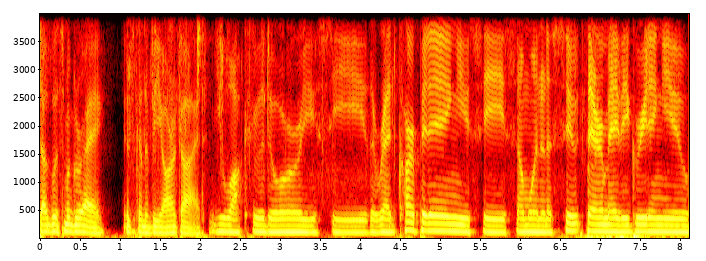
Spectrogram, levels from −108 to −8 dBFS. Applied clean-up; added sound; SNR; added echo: neural mask model Resemble Enhance denoiser.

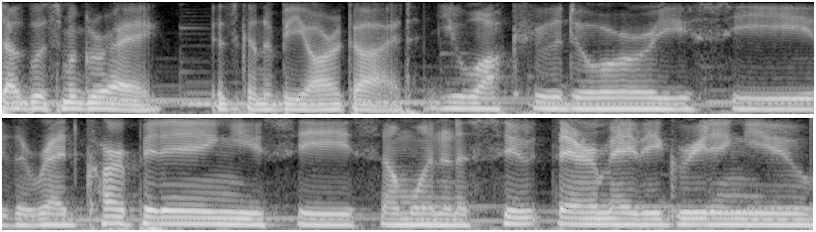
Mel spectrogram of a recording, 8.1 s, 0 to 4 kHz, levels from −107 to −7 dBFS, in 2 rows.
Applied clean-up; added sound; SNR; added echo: none; none; none; none.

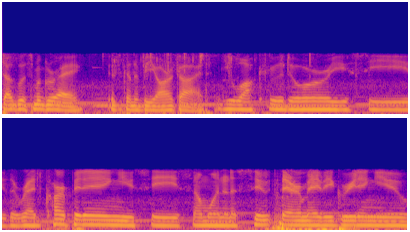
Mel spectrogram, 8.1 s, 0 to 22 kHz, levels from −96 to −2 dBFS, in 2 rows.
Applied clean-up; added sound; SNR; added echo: none; Keys jangling; 10 dB; none.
